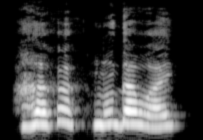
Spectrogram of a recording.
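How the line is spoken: Laughing reply. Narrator (Russian): рассмеявшись, отвечает

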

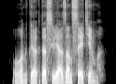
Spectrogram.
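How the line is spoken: Angry question. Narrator (Russian): зло прищурившись, спросил Артём

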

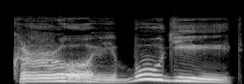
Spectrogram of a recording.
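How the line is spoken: Menacing exclamation. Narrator (Russian): страшным голосом воскликнул он

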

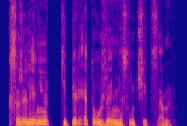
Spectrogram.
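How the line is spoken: Cold. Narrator (Russian): холодно проговорил он

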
